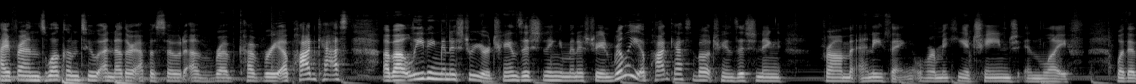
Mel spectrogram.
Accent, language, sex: American, English, female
